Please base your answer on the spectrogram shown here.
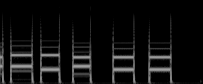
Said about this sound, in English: I know! I will just call over to the astronaut village.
